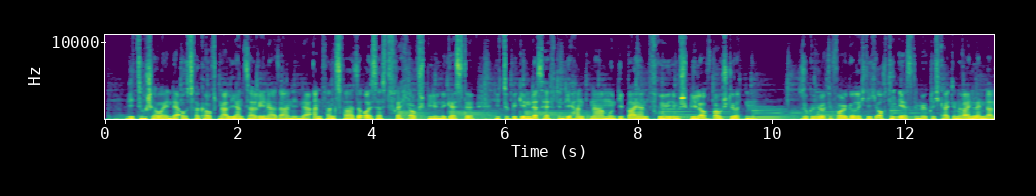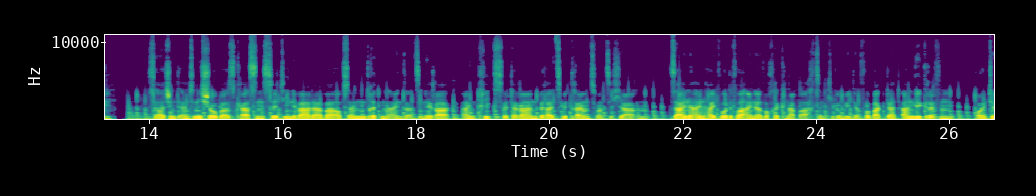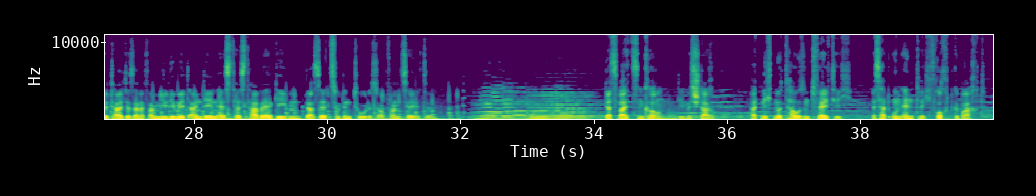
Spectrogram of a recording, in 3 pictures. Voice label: Corporate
